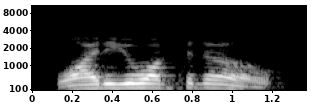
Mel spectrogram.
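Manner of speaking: loud high challenge; guard shouting at the rider; shouting back. Acted. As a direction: yell back suspiciously.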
